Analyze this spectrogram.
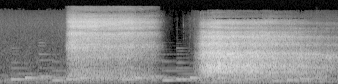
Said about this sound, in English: Breathing in through your nose and breathing fire out your mouth. Again, deep breath in and out. Last one, fill up your belly.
